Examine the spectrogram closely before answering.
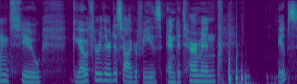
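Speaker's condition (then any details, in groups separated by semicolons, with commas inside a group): No condition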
